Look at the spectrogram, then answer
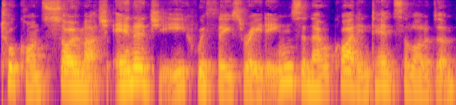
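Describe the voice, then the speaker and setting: The speaker uses an Australian accent at a moderate pace. Pitch varies in an ordinary way over a quiet background. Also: woman. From Western Australia. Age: 60s. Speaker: tarot reader and coach. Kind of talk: interview conversation.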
